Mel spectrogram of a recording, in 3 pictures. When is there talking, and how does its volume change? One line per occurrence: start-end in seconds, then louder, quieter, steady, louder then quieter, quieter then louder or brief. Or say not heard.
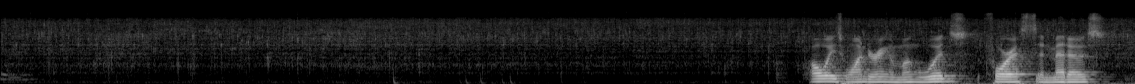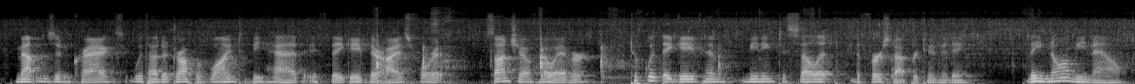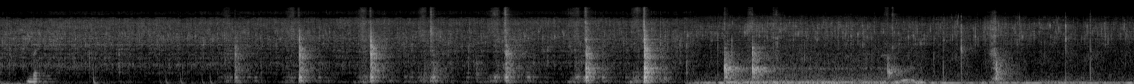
8.1-23.1 steady.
